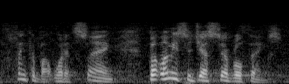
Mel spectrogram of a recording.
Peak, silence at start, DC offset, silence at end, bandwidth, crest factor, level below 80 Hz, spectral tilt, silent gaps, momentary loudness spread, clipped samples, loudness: -4 dBFS; 0 s; under 0.1%; 0.1 s; 7.6 kHz; 20 dB; -56 dBFS; -4.5 dB/octave; none; 12 LU; under 0.1%; -25 LUFS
